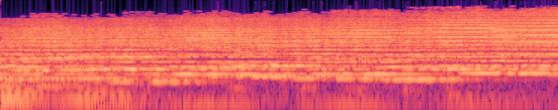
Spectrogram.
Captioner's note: none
